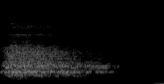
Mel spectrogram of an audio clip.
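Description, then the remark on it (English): A single long, breathy exhale after a deep breath in, loud at first and gradually thinning out over about a second before dropping into silence. No talking. “And as my daughter said, she must have learned this in school, you smell the flower and blow out the candles.”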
